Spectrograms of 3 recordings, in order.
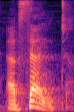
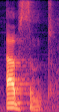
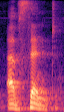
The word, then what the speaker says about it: absent: यूज़ करेंगे तब इसका उच्चारण बदल जाएगा और उच्चारण हो जाएगा एब्सेंट। जब ये नाउन और प्रेपजीिशन जब ये एडजेक्टिव और प्रेपजीिशन की तरह यूज़ हुआ तो इसका उच्चारण था एब्सेंट।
